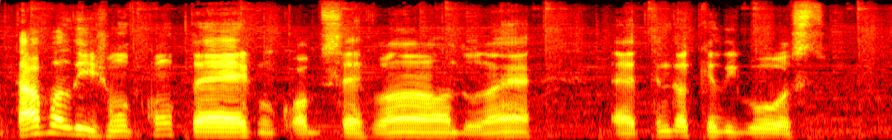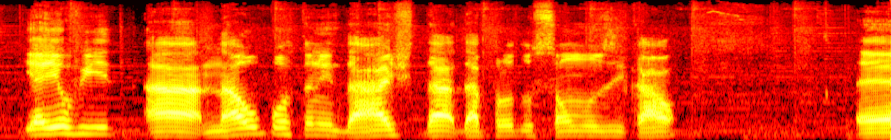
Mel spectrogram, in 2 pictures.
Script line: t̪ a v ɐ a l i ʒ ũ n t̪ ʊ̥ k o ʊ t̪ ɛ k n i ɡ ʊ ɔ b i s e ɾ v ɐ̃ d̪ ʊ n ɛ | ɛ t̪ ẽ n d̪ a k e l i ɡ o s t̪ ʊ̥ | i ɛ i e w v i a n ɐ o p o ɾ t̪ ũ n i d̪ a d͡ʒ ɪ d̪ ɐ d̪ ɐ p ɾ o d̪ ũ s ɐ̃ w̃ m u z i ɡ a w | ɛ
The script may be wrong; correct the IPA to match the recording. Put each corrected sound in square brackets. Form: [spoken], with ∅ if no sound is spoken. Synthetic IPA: t̪ a v ɐ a l i ʒ ũ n t̪ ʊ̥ k [õ] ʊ t̪ ɛ k n i [k] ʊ ɔ b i s e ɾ v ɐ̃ d̪ ʊ n ɛ | ɛ t̪ ẽ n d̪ a k e l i ɡ o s t̪ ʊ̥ | i [a] i e w v i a n ɐ o p o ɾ t̪ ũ n i d̪ a d͡ʒ ɪ d̪ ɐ d̪ ɐ p ɾ o d̪ [u] s ɐ̃ w̃ m u z i [k] a w | ɛ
